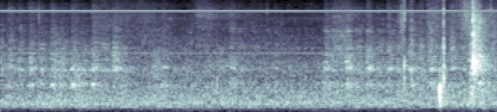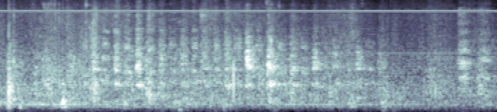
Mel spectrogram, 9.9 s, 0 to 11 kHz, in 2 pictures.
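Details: Young Jack Russell Terriers Jasper and Jaclyn, a little over three years old, indoors at home in Lenexa, Johnson County, Kansas, late February 2011; quick rhythmic panting about three breaths per second, breathy and airy, with a few sharper bursts midway.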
